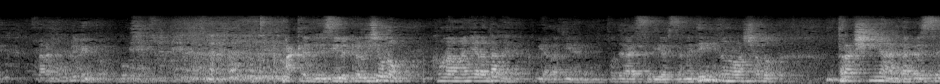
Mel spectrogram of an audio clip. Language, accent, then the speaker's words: Italian; Rome, Lazio, Italy; Non capisco, sono romano, che dove vai?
